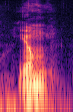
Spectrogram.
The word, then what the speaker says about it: yom: It's Y-O-M. How would you pronounce that? – Y-O-M? – Yeah. – Yum. – Yum. Yum.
